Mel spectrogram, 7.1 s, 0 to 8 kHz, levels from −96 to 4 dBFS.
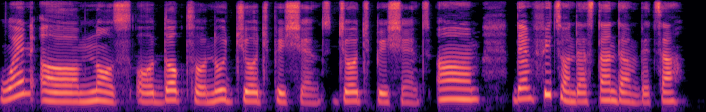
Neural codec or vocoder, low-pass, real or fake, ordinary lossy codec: none; none; real; none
